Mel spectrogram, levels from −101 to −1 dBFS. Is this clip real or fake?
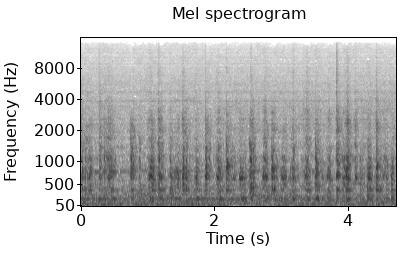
fake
